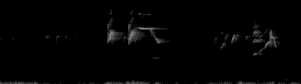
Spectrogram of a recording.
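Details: Female European goldfinch singing and calling to stimulate males to sing: bright high twittering phrases with buzzy, tinkling notes in two bursts, softer chirps between, faint low rumble beneath.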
